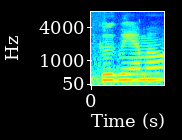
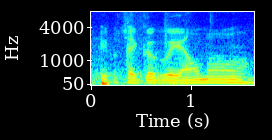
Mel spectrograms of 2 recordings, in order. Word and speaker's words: Guglielmo: the way it sounded how do you say it again Guglielmo Guglielmo okay Guglielmo an Italian is go yellow ooh YUM yes your honor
